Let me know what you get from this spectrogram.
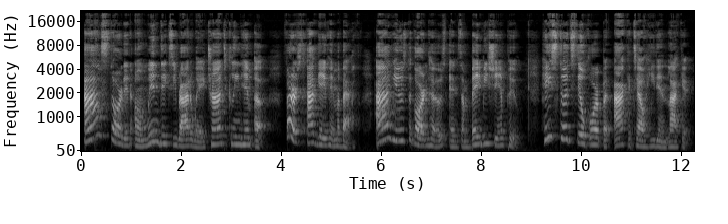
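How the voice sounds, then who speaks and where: A woman reading a storybook aloud to children with expressive narration. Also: medium pitch, measured pace. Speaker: read-aloud host for children.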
